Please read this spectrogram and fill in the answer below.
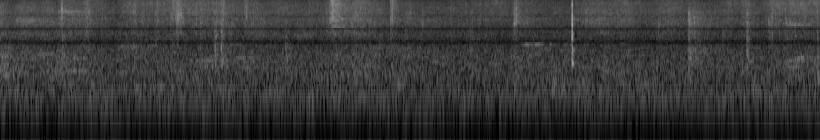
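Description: Steady low rumbling background noise of a supermarket aisle, with a few faint clicks.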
